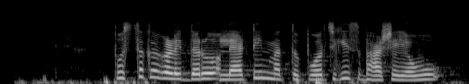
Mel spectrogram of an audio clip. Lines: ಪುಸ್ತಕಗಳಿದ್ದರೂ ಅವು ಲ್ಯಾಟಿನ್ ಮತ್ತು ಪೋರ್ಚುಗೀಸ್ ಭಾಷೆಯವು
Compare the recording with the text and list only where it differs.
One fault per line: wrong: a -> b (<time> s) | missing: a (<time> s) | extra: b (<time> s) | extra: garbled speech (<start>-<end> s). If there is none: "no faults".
missing: ಅವು (2.1 s)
